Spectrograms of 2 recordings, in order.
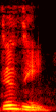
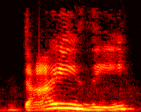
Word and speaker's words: dizzy: not going to say daisy, not daisy. It's not open syllable, daisy. It's diz. I have to close that in to make it a closed syllable with an open syllable.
